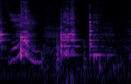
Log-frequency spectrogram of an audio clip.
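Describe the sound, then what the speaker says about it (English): Metal pans and dishes clink and clatter in a home kitchen during family meal prep of bulgogi bibimbap, a few close, quiet knocks and scrapes with faint voices in the background. "Grab one of your extra pans here."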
